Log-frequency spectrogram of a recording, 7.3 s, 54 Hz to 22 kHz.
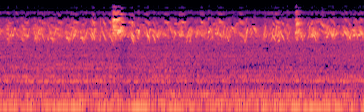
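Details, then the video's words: Newly hatched Brahma chicks, with Ottoman Sultan chicks, from a hatch on 10 August 2024. Continuous high, downward-sweeping peeps repeat rapidly from many chicks over a steady low hum. "Yeni Çıkım 10.08.2024 - Osmanlı Sultan, Brahma"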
